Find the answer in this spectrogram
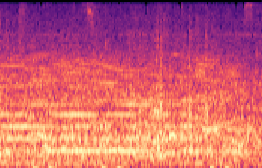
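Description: Indistinct voices of several people talking at once, with no words standing out, over a steady background that holds a few held tones.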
